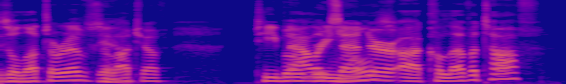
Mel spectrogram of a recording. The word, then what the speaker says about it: Zolotarev: Zolotarev?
